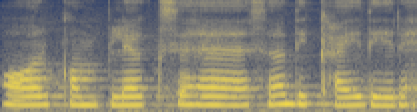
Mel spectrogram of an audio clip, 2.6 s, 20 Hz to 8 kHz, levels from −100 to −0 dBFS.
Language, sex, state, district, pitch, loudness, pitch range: Hindi, female, Chhattisgarh, Raipur, 225 Hz, -13 LUFS, 225-235 Hz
